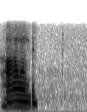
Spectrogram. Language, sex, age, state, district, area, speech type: Marathi, male, 18-30, Maharashtra, Thane, urban, conversation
